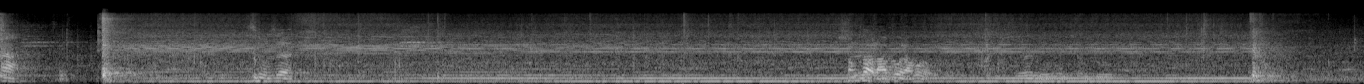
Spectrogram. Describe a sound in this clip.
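A vacuum machine's pump hums steadily, then stops.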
